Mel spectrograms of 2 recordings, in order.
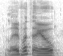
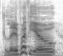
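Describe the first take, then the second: First: Said in the usual way. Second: Much higher, stunned echo; astonished creature. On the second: Acted. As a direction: echo it in disbelief. Creature repeats offer, astonished.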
